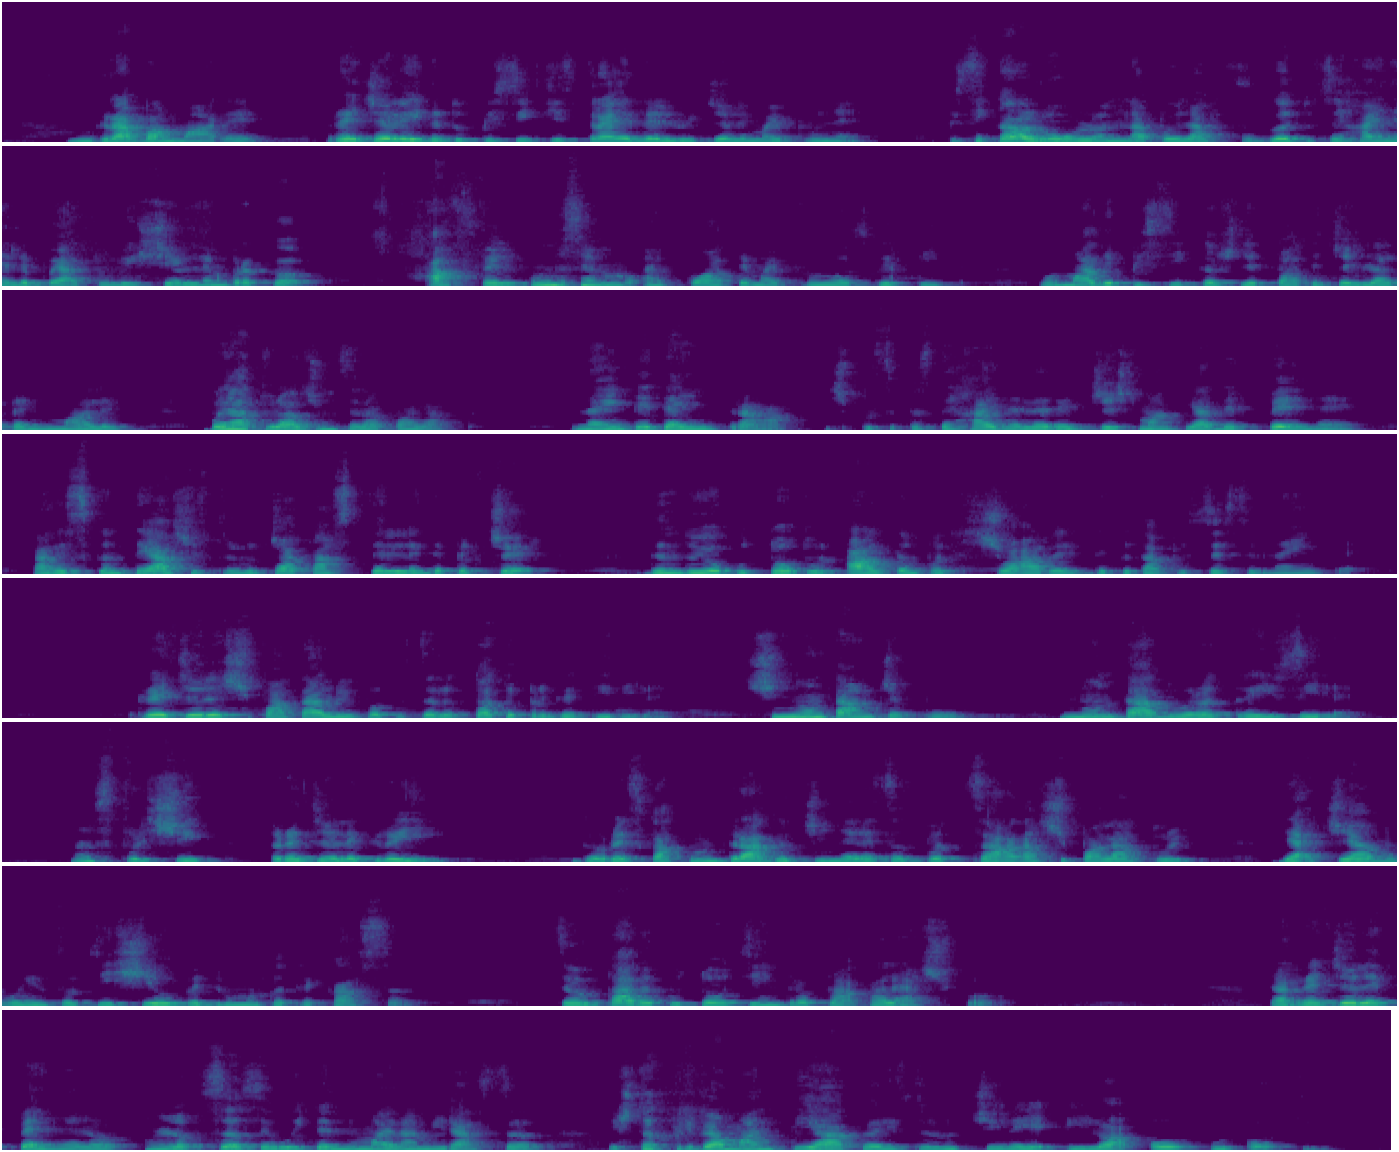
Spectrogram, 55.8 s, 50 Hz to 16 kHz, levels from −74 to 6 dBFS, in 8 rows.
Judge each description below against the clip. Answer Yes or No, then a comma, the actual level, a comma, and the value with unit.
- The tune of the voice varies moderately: Yes, average, 4.3 semitones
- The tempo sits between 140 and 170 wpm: Yes, average, 155 wpm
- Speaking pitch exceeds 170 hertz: Yes, medium, 185 Hz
